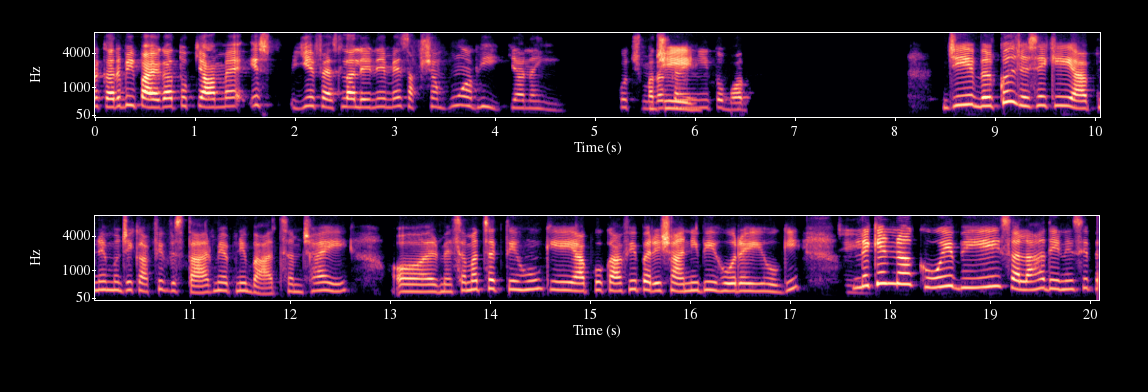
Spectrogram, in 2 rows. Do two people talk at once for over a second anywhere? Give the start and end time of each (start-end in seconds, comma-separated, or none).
none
